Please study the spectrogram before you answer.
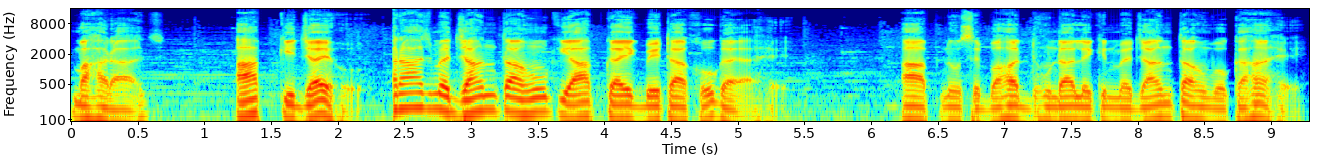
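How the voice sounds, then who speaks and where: A man voicing an old wandering holy man in an animated story, humble, solemn and measured. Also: low voice, soft background music. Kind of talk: animated moral story voice acting.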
